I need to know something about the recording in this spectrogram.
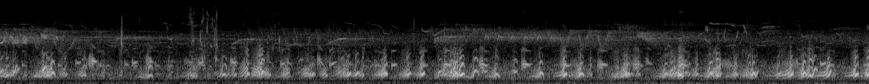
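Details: Moor frog males calling in early spring at a forest pond during mating, a dense chorus of short low croaks repeated rapidly and overlapping, many callers together, faint higher bird notes above.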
